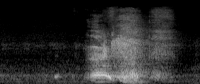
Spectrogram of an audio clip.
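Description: A man sneezes once, about a second in.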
